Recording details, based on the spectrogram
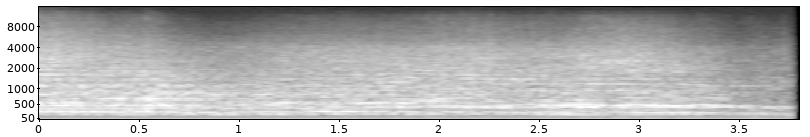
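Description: Race cars roaring as they accelerate off the start at a Victory Raceway oval event, a loud, sustained wall of engine noise from several cars at once that fades slightly at the end.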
